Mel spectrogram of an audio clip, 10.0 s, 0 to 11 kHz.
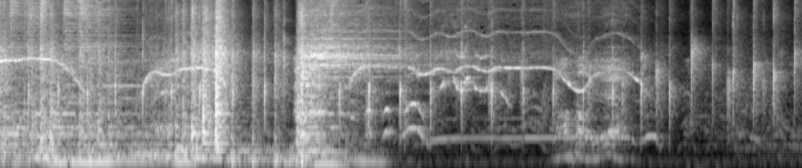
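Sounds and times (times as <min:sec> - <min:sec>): whistle-like tones: 0:00.0 - 0:02.8, 0:04.1 - 0:08.1.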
